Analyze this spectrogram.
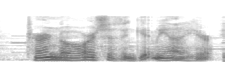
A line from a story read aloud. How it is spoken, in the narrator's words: Ahab groaned to the driver of his chariot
